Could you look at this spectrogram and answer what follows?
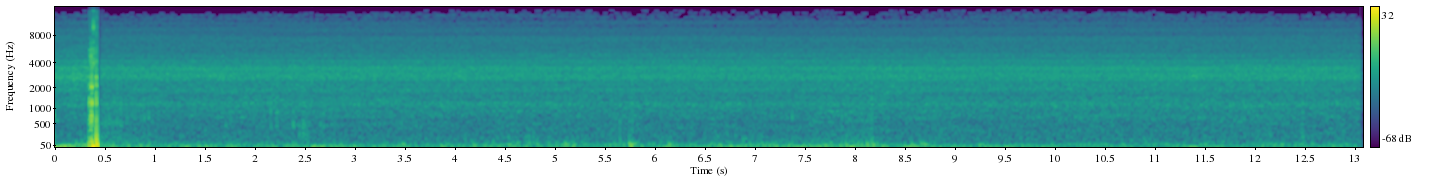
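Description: Steady, even rush of a waterfall, with one sharp click about half a second in.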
